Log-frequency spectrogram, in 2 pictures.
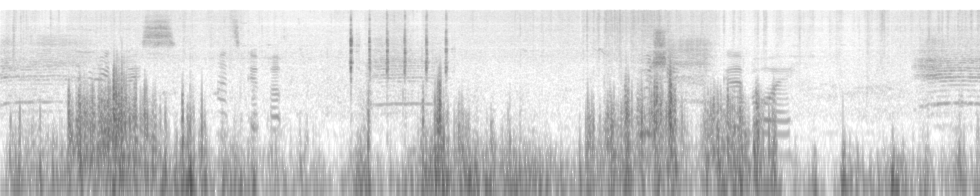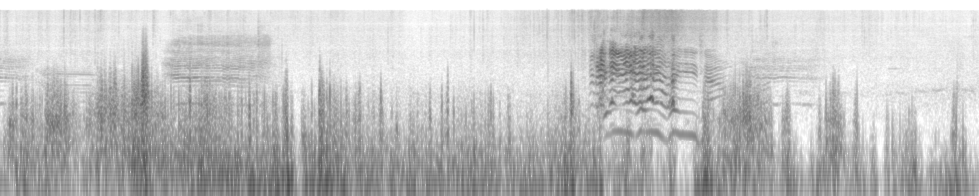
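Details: Goats being worked by a six-month-old stockdog give several wavering, harmonic bleats, the loudest near the end. Throughout, a man speaks encouragingly to the dog, with heavy low trampling and rustling.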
